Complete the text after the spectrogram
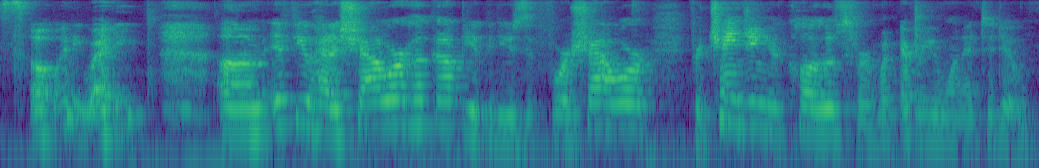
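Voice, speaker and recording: Her medium-pitched voice has lively intonation at a moderate pace, with audible room echo and noticeable background noise as the woman speaks. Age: 70s. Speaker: YouTuber. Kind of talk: casual vlog talk.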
